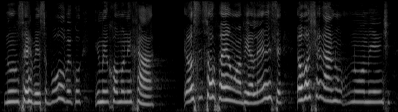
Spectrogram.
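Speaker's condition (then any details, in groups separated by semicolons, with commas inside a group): Cerebral palsy; birth brain injury; moderate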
